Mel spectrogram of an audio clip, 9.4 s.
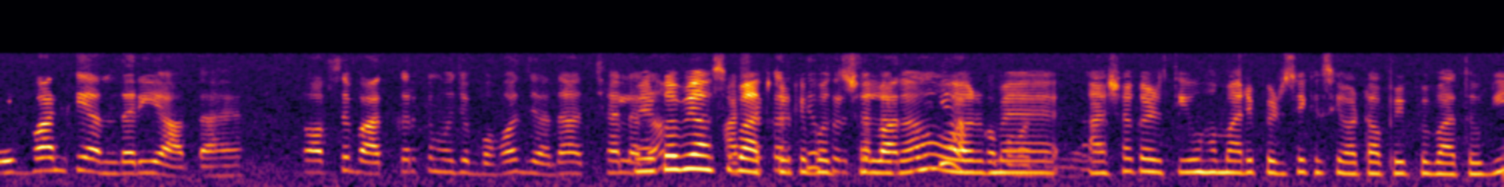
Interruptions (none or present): present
